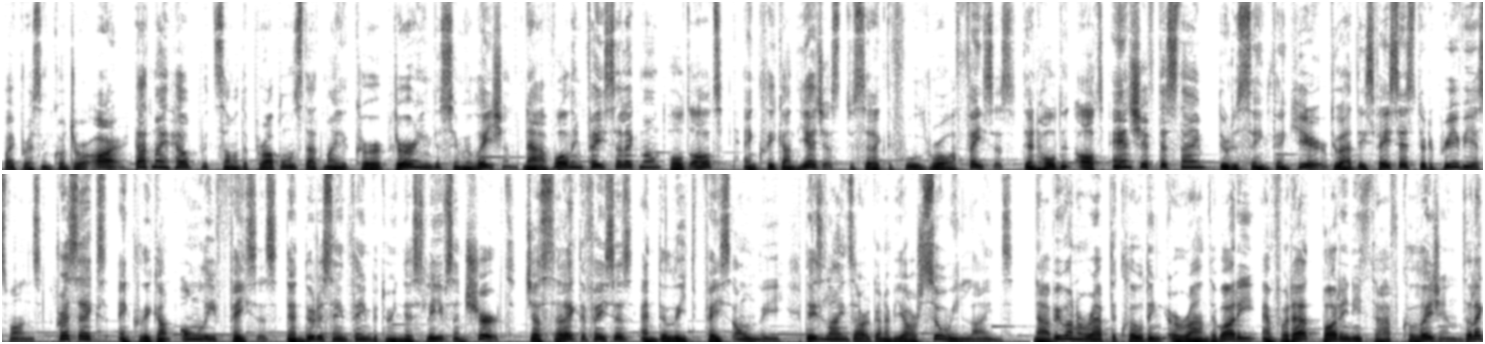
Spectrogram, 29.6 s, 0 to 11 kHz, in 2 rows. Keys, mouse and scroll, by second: 1.5 ctrl+r, 3.3 middle click, 3.5 ctrl+r, 5.1-8.9 middle drag, 8.9 3, 9.9 alt+click, 10.5-12.2 middle drag, 12.2 alt+shift+click, 17.7 x, 17.9-18.6 scroll up 1, 20.2 alt+click, 22.5 x, 22.7-23.7 middle drag, 23.7 alt+click, 24.3 x, 24.5 scroll down 1, 24.6-26.2 middle drag, 26.2 scroll down 1, 26.5 Tab, 26.8 scroll down 1, 27.5-29.4 middle drag, 29.4 Tab.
